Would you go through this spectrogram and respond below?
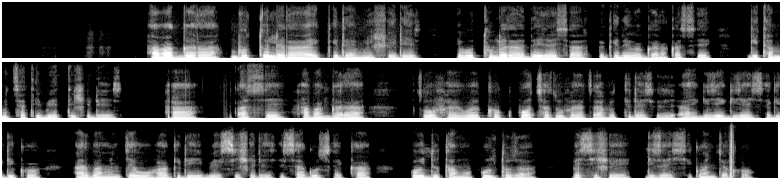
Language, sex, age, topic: Gamo, male, 25-35, government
